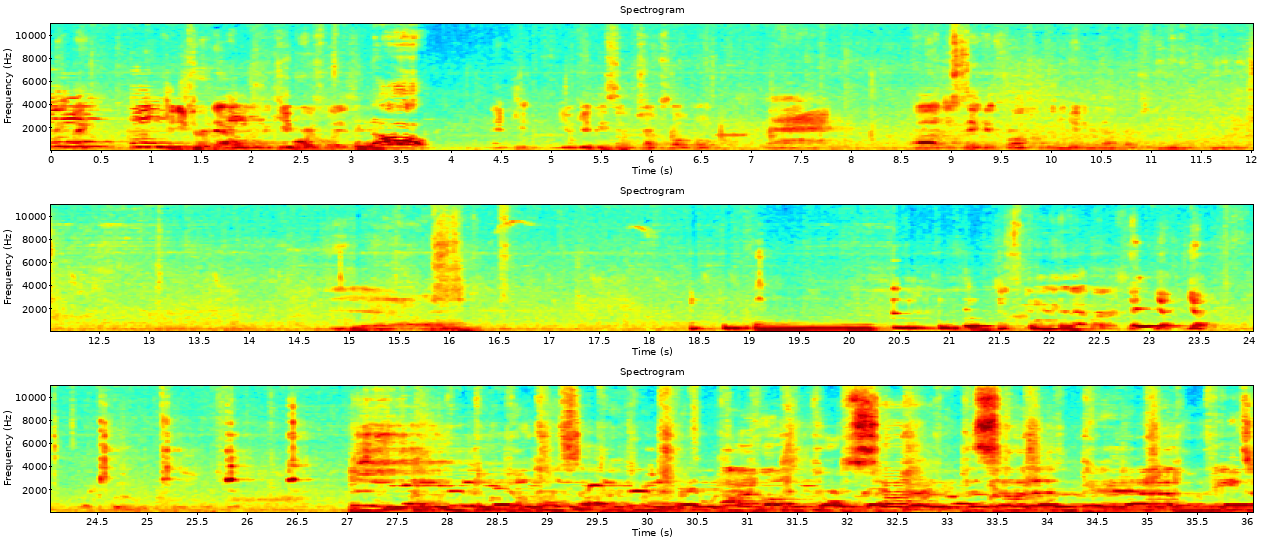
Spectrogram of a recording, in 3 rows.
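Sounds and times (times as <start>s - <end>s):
rock band playing loud: 18.4s - 22.4s, 27.0s - 36.0s.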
